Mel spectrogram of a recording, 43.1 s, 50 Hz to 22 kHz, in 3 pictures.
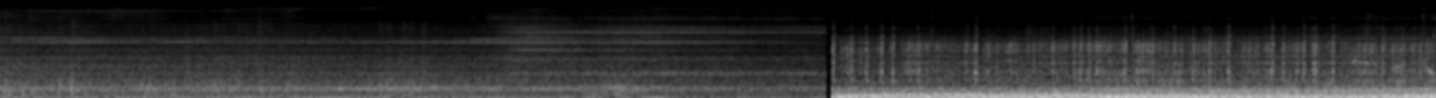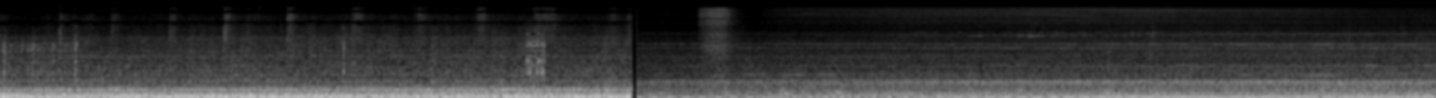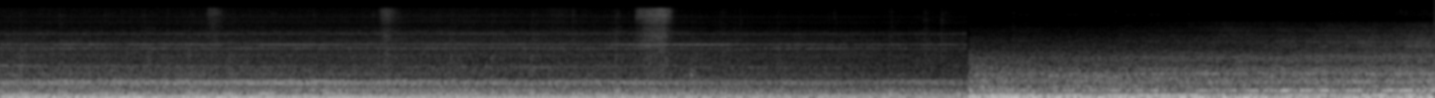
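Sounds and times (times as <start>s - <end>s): diesel locomotives rumbling: 0.0s - 43.0s
diesel locomotive throbbing: 6.7s - 43.0s.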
